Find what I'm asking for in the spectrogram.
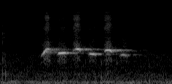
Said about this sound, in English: So, Clap. Snap. Whistle.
